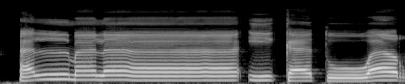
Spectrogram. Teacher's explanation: jangan lupa tebalkan tekan rnya monyongkan domah ya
